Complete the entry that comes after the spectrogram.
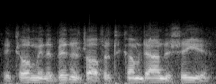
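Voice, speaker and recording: A man's voice: sits low, steady tone, very fast, natural voice. A man playing a wheedling, money-minded hotel desk clerk in a 1950s American police drama, hedging and ingratiating as he talks. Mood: earnest, hesitant. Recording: dull, noisy 1950s film soundtrack.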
